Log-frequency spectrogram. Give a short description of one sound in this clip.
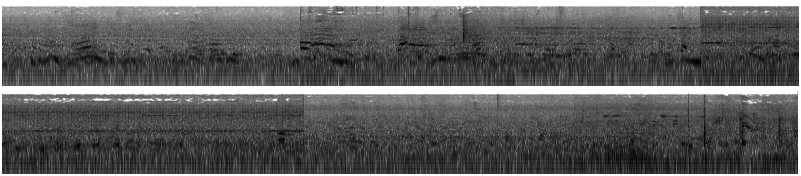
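Men and women talk and call out nearby outdoors.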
